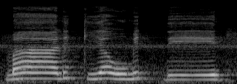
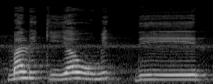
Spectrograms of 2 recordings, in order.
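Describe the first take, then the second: First: The first vowel of Maliki is held long. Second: The first vowel of Maliki is kept short. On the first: This is the usual reading. "Maliki itu biasanya kita baca dengan dua panjangnya dengan dua harokat" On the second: This is the reading of the Khalaf transmission. "riwayat Khalaf ini kita membacanya dengan satu harokat saja"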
